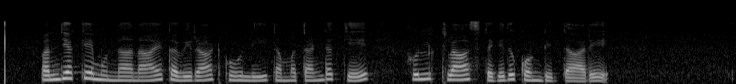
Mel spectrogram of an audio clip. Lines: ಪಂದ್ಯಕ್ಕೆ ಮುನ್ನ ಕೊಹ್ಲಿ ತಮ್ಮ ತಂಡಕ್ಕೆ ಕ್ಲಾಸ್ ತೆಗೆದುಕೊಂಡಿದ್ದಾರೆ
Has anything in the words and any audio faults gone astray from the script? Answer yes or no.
yes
